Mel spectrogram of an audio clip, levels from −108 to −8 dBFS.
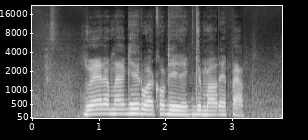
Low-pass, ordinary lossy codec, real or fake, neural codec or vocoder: none; none; fake; codec, 44.1 kHz, 3.4 kbps, Pupu-Codec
